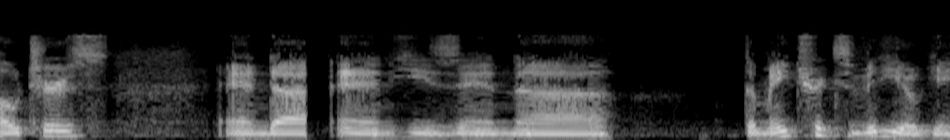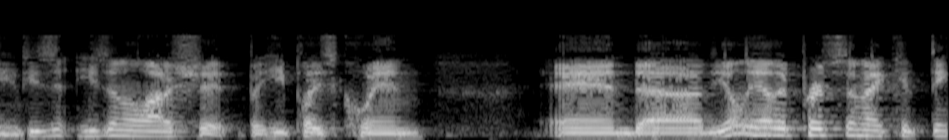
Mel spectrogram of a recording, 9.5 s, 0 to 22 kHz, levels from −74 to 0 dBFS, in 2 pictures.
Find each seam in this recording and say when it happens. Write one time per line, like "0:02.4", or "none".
0:01.5
0:04.9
